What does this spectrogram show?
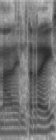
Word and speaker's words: Lana Del Rey: En realidad en inglés sería la del rey, se pronunciaría así, pero era con era con.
